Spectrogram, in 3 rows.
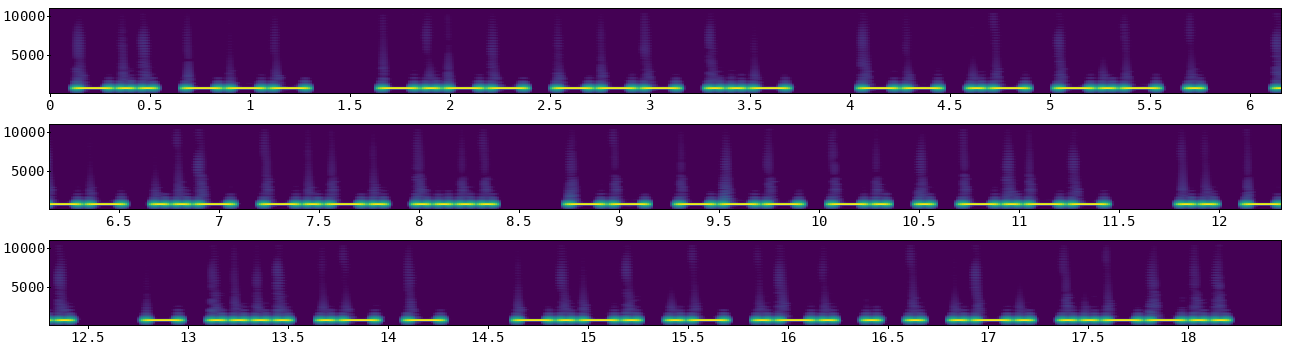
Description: Morse code, heard as a keyed tone, about 22 wpm, 700 Hz. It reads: DO YOU MAKE MUCH MONEY IN THAT CAREER?
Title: Sentences from Top 1000 Words - Review Part 6 - 22wpm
